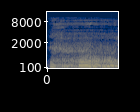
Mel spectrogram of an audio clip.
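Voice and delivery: moan. Acted. Sirius curled on the ground before the dementors, moaning. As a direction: let the moan sink low. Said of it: "gémissait-il".

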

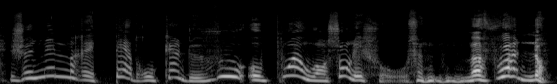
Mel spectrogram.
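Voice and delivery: a showman's welcome, sweet and slightly mocking; gleeful chocolatier greeting his guests; eccentric host. Wonka welcomes Charlie and leads.

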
